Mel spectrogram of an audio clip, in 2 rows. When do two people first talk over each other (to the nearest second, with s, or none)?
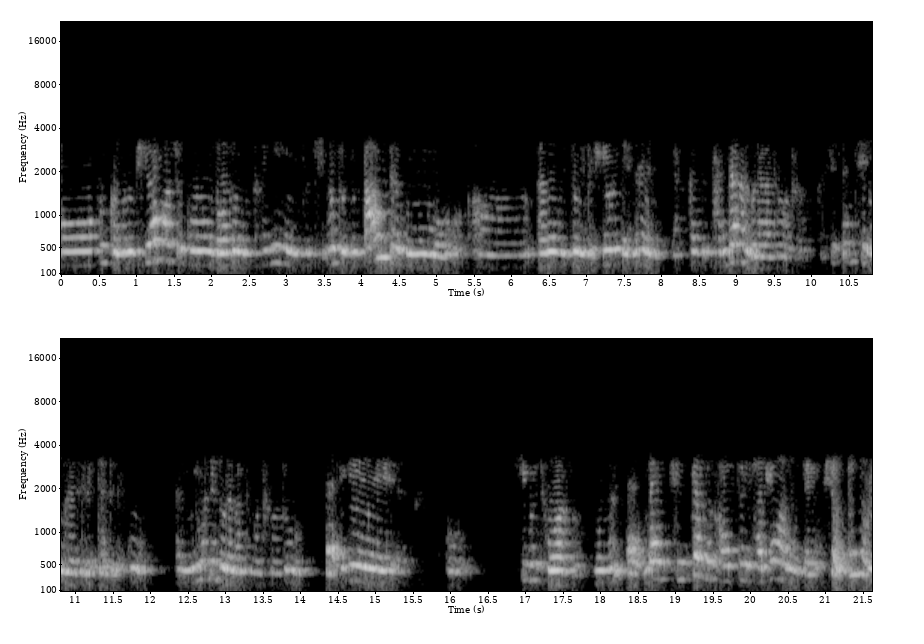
none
